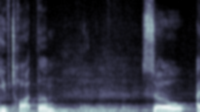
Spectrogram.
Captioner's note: audience chuckles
